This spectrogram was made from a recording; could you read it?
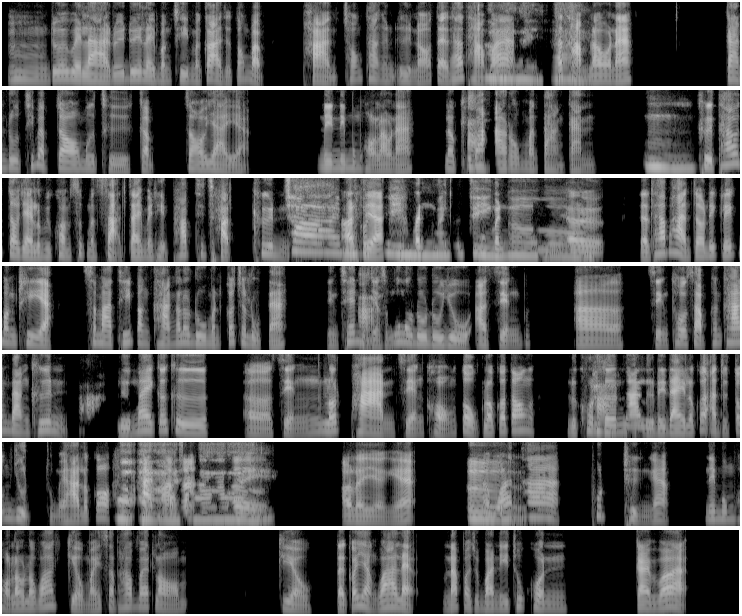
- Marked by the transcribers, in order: tapping
- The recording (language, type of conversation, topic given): Thai, unstructured, ทำไมภาพยนตร์ถึงทำให้เรารู้สึกเหมือนได้ไปอยู่ในสถานที่ใหม่ๆ?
